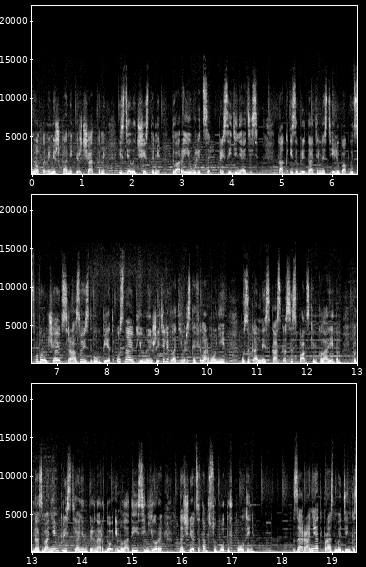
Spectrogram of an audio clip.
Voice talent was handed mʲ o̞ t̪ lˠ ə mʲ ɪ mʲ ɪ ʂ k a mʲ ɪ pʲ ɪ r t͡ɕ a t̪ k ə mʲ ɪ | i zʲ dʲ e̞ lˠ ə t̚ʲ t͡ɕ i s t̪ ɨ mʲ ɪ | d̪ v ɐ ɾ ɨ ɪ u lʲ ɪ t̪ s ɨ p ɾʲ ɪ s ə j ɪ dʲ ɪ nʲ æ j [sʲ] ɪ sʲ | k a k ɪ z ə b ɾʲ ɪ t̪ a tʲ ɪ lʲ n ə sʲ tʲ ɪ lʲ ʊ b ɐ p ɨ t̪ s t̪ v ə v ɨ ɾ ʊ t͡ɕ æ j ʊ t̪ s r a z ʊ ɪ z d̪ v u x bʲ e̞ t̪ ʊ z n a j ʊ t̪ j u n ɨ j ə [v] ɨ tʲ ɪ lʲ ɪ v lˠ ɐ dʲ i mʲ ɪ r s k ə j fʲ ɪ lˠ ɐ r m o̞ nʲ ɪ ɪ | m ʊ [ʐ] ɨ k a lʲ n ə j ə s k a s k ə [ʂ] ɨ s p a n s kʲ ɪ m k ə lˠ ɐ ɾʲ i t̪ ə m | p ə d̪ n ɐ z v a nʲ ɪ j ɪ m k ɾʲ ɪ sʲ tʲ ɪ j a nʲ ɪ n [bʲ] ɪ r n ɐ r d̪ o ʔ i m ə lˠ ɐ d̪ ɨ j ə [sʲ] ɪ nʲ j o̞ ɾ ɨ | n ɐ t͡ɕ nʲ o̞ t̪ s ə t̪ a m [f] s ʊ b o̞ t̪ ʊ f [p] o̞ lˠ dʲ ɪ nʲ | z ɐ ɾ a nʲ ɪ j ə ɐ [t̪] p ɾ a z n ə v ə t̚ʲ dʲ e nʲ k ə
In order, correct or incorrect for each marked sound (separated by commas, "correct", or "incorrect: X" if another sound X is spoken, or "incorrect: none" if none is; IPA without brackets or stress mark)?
incorrect: tʲ, incorrect: ʐ, incorrect: z, incorrect: s, correct, correct, correct, correct, correct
